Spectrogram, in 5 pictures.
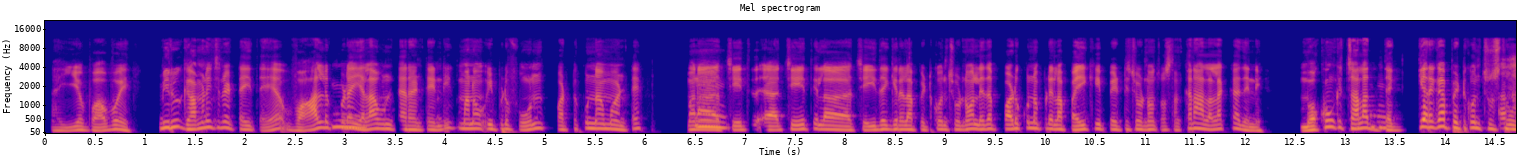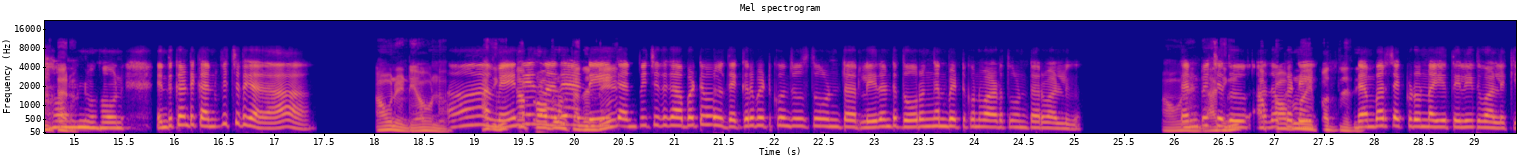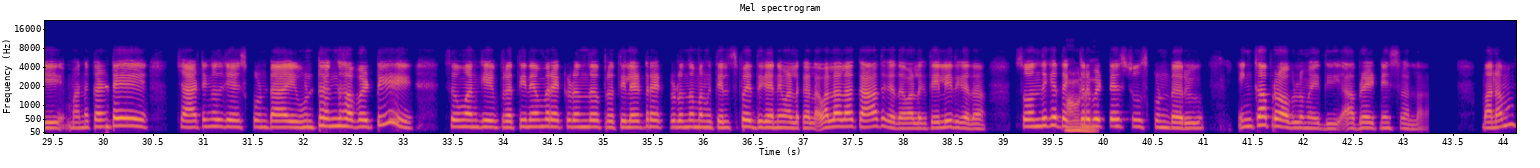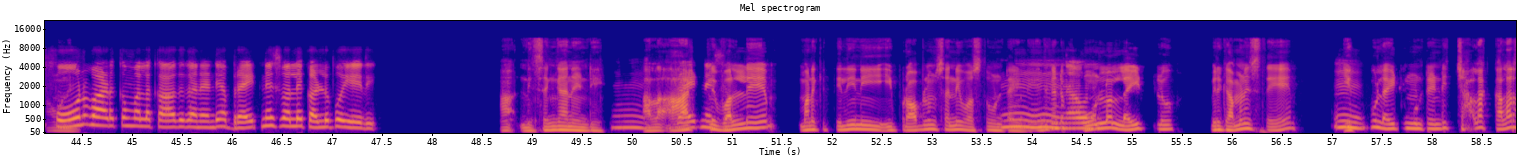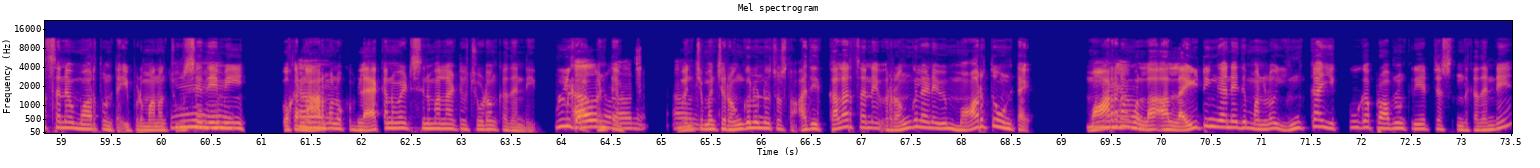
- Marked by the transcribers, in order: giggle; in English: "మెయిన్ రీజన్"; in English: "ప్రాబ్లమ్"; in English: "ప్రాబ్లమ్"; in English: "నంబర్స్"; in English: "సో"; in English: "నెంబర్"; in English: "లెటర్"; in English: "సో"; in English: "ప్రాబ్లమ్"; in English: "బ్రైట్‌నెస్"; in English: "బ్రైట్‌నెస్"; in English: "బ్రైట్‌నెస్"; in English: "ప్రాబ్లమ్స్"; in English: "లైటింగ్"; in English: "కలర్స్"; in English: "నార్మల్"; in English: "బ్లాక్ అండ్ వైట్"; in English: "ఫుల్‌గా"; other background noise; in English: "కలర్స్"; in English: "లైటింగ్"; in English: "ప్రాబ్లమ్ క్రియేట్"
- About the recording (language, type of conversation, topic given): Telugu, podcast, ఫోన్ స్క్రీన్ వెలుతురు తగ్గించిన తర్వాత మీ నిద్రలో ఏవైనా మార్పులు వచ్చాయా?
